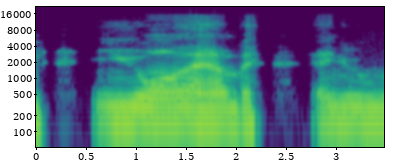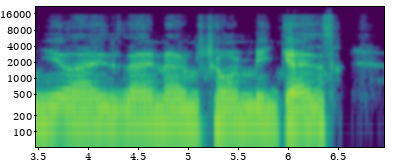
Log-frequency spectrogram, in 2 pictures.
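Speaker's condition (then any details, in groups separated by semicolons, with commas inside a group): Traumatic brain injury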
